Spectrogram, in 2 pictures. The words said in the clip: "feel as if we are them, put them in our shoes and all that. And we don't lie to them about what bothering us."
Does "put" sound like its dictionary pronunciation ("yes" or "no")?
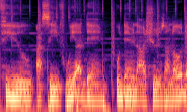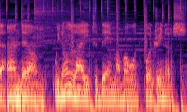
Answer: yes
